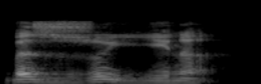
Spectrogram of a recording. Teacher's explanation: bal zuyyina lam ketemu zain boleh idgham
